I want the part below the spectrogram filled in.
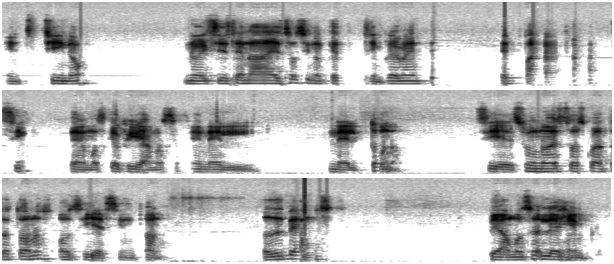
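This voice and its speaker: Gravelly bright-voiced man teaching. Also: medium pitch, fairly even intonation, rough recording. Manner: patient explaining, fillers and restarts, slow demonstration of tones. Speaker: language teacher. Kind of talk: recorded online workshop lesson.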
